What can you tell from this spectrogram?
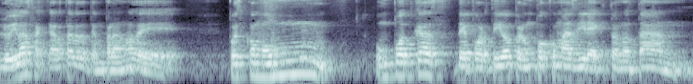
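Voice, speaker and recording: Amid noticeable background noise and audible room echo, a man speaks fairly slowly at a fairly high pitch with ordinary pitch variation. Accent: Mexican. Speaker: football fan commentator. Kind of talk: casual chat.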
